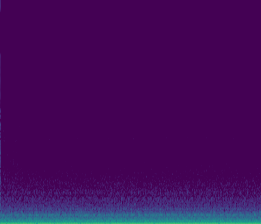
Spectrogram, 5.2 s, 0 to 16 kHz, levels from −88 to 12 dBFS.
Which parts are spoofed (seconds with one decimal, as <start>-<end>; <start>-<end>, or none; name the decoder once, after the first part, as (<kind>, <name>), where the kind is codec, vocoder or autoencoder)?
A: 0.0-1.6 (vocoder, BigVGAN v2); 2.1-3.1; 4.3-5.2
